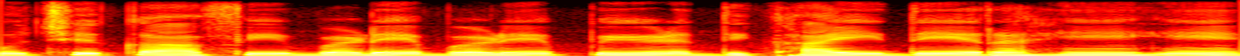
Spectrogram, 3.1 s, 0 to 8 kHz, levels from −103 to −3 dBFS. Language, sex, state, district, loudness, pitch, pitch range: Hindi, female, Haryana, Charkhi Dadri, -13 LUFS, 185 Hz, 180-200 Hz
